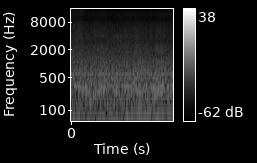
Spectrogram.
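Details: Vintage Sears Homart belt-drive window fan, 1/6 HP Craftsman motor, belt likely needing replacement, switched back to high: steady even whoosh with soft low hum, no knocking or squeal; runs smoothly.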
